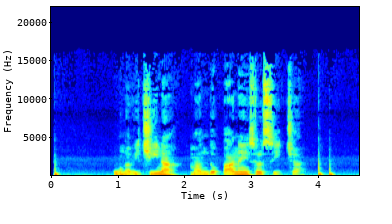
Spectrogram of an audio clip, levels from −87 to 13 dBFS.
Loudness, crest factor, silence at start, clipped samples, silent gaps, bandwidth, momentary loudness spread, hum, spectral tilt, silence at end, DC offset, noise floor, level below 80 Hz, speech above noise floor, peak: -17 LUFS; 16 dB; 0.05 s; under 0.1%; none; 16.5 kHz; 12 LU; none; -4.5 dB/octave; 0.35 s; under 0.1%; -47 dBFS; -40 dBFS; 31 dB; -2 dBFS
